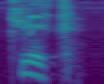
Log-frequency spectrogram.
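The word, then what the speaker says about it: clique: Rule নম্বর 13, শব্দের শেষে কিউ ইউ ই থাকলে এর উচ্চারণ হবে ক। যেমন চেক মানে টাকার বরাত চিঠি, ব্যারক মানে বলিষ্ঠ, ক্লিক মানে ক্ষুদ্র দল।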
